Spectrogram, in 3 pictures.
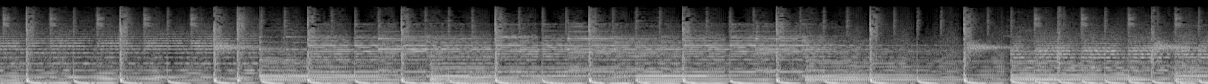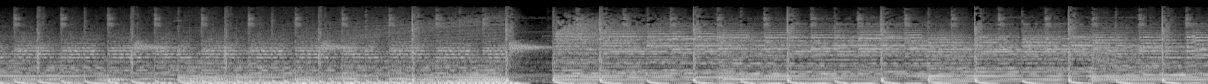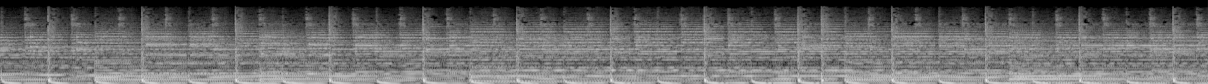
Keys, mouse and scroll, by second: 3.0-3.6 alt+drag, 7.5-8.2 alt+drag, 11.9-12.2 ctrl+scroll down 1, 12.8 click, 13.7 Delete, 14.3 ctrl+scroll down 1, 14.7 space, 14.9 click, 15.3 space, 16.2-16.7 ctrl+scroll down 1, 17.2-19.3 drag, 22.4 ctrl+scroll up 1, 23.3-23.9 ctrl+scroll up 1, 24.0 ctrl+scroll up 1, 24.8-26.0 drag, 26.7-28.9 drag, 29.3-29.7 ctrl+scroll down 1, 30.9 z, 32.2-33.1 alt+drag, 33.9 space, 34.2 click, 34.3-34.8 space, 35.6 p.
